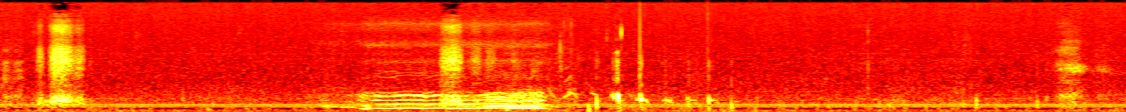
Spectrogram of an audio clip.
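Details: Snoring dog that sounds like a human: one rattly, harmonic snore lasting about two seconds near the middle, preceded by a brief breathy puff and followed by scattered soft clicks over a constant low hum.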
